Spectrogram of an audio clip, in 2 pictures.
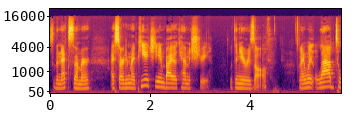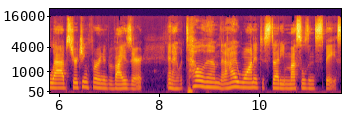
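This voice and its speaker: A woman at medium pitch and moderate pace, an ordinary speaking voice with fairly even intonation, on a very clean recording with a silent background. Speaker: biochemistry PhD student. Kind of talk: live storytelling. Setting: stage with audience.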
